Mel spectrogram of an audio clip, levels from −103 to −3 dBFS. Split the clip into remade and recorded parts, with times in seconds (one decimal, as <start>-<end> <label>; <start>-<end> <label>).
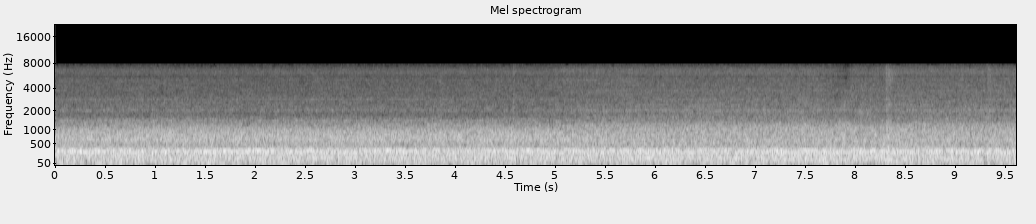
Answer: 0.0-7.7 recorded; 7.7-8.4 remade; 8.4-9.6 recorded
